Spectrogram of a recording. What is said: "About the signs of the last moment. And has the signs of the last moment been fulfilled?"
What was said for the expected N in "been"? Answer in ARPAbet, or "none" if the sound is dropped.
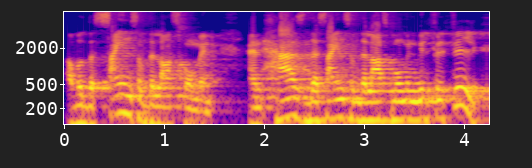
L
